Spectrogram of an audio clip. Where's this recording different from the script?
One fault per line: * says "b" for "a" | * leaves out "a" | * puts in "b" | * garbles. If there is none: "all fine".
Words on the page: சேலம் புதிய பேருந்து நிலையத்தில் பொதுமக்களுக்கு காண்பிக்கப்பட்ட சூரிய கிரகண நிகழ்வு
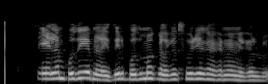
* leaves out "பேருந்து"
* leaves out "காண்பிக்கப்பட்ட"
